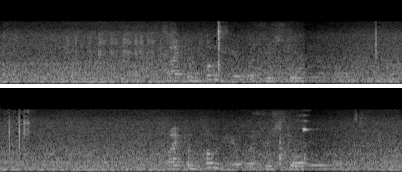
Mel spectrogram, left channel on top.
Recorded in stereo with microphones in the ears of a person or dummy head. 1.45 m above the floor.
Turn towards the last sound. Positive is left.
turn(degrees=-30)  # may be behind; listen again after turning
